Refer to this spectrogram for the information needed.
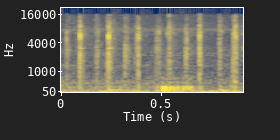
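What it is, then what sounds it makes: Hollow chocolate skull with loose pieces inside. A hollow Belgian chocolate skull, still unopened, is shaken right in front of the microphone, and the loose pieces inside rattle around in it. A rapid series of short clicks and taps follows, with a brief low thump near the middle.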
